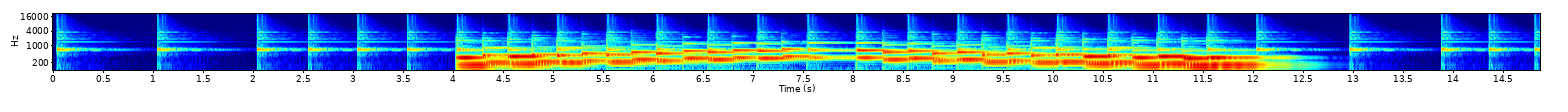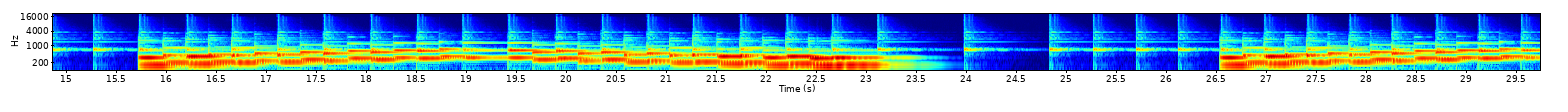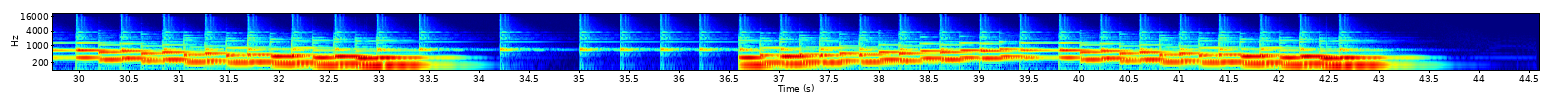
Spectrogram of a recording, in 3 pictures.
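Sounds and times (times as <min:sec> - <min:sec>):
notes in thirds in E: 0:04.0 - 0:12.6, 0:15.8 - 0:23.6, 0:26.6 - 0:33.9, 0:36.6 - 0:43.5.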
